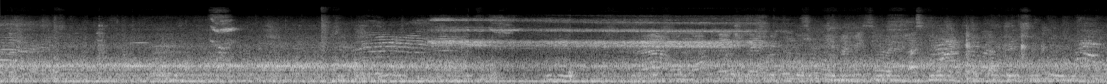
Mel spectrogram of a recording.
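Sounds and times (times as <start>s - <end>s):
wheels rumbling on rail: 0.0s - 11.0s
high steady squeal: 4.1s - 7.8s.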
